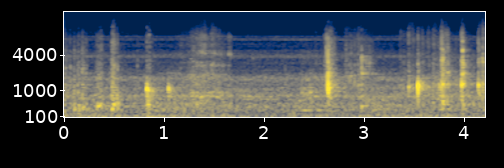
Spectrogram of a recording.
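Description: Knife cutting red peppers, with scattered light clicks and taps of the blade and pepper pieces.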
